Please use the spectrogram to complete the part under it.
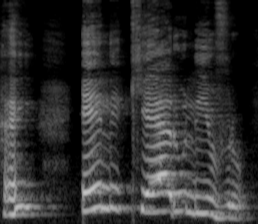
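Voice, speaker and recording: A woman with a Brazilian Portuguese accent teaches grammar in an online exam-prep lesson, drawing out her examples and posing rhetorical questions. Her voice sits high, animated and slow.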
